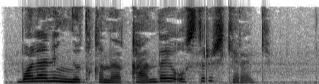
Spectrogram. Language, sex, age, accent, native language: Uzbek, female, 18-24, Toshkent shahri, Uzbek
